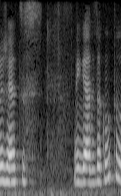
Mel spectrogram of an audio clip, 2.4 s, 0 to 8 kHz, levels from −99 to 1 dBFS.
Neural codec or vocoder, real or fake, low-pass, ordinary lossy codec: none; real; none; none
